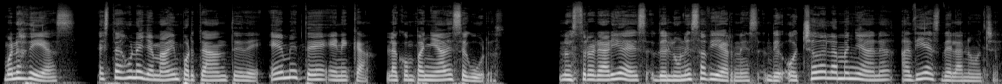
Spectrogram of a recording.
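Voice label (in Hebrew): Spanish Venezuela, קריינות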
